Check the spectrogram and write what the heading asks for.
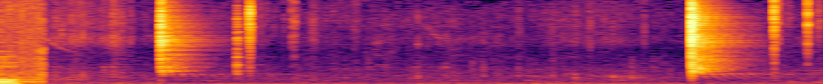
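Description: Sharp metallic knocks on a steel sculpture: one knock followed by two small clicks about a second in, then a louder strike near the end that rings briefly.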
